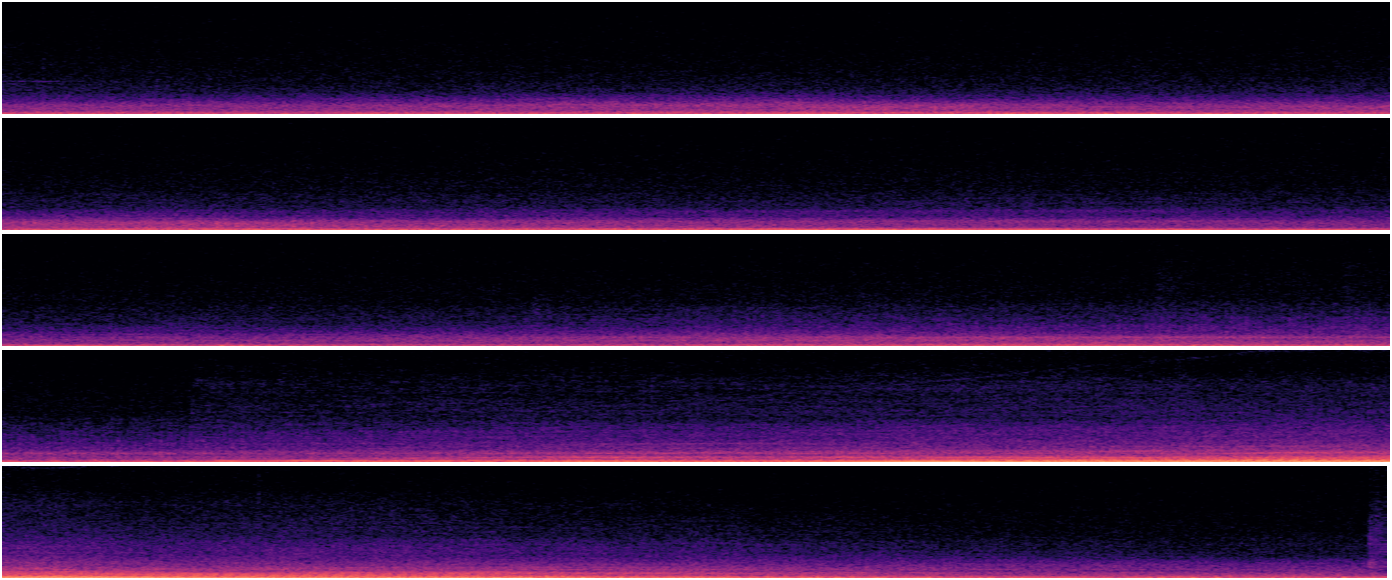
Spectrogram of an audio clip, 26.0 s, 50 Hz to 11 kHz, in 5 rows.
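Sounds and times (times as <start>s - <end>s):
fire engine diesel driving past: 12.4s - 25.1s.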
